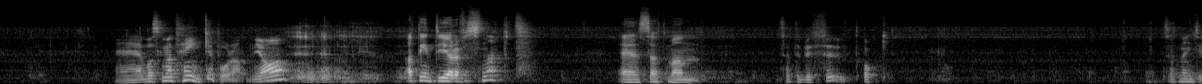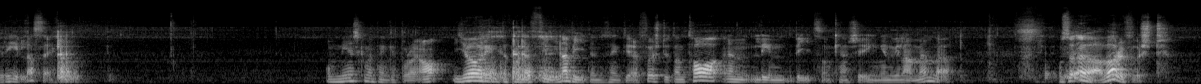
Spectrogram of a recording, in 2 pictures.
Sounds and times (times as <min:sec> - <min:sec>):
Rub: 0:02.8 - 0:04.2, 0:16.8 - 0:17.9
Wood: 0:12.6 - 0:12.9, 0:16.8 - 0:17.8.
